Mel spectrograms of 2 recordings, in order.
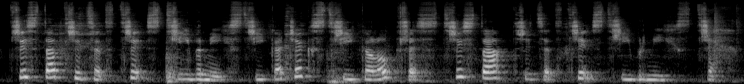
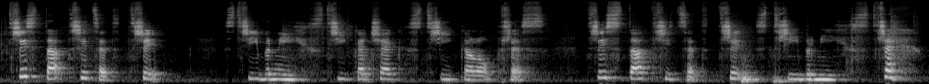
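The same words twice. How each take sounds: First: The sentence is said at a faster pace. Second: The sentence is said at a slower pace. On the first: "say it a little bit faster" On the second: "Let me say it again"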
